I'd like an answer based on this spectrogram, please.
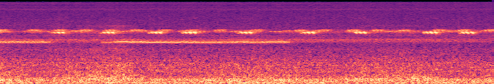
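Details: Crickets, and possibly cicadas, chirp in the still of a night after a hot day, in steady, high pulses about twice per second over a continuous trill.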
